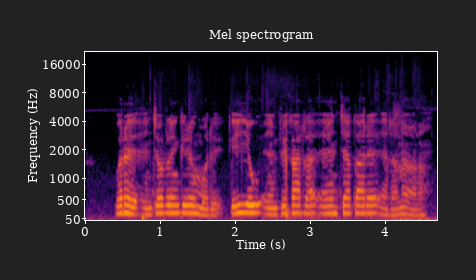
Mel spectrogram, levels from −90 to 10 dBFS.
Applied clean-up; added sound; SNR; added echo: none; Dog + Bass drum; 19 dB; none.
